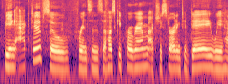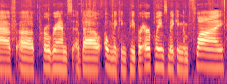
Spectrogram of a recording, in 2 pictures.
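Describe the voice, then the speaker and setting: A woman speaking informally as an interview guest, explaining things in a halting, informative way. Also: lowish voice. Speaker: assistant librarian, interview guest.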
